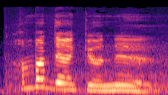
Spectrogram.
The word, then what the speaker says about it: 한밭대학교: 대전에 있는 야구장 남아있는 한밭야구장 에 한밭대학교는 発音した後に口を横にするのが 특징이야 한밭대학교 한밭 밭 밭 이게 팟 밑에는 그렇게 되기나인다 짜짜기 시테미테 나 한국인이야 시테미테 시테미테 한밭 한밭 すごい見てここにお花が売ってるのえ?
